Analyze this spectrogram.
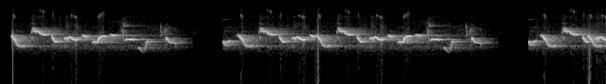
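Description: Bird chirping in quick, stepped high notes, in near-identical phrases of about two to three seconds that repeat after short, completely silent gaps, like a looped recording.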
